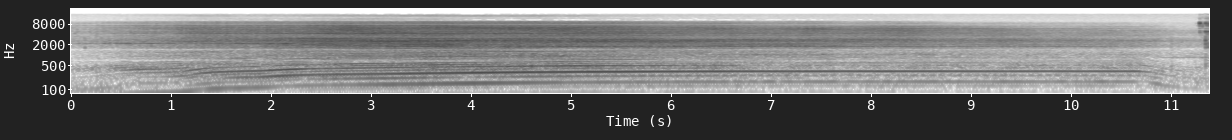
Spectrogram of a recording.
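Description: Small boat with a Suzuki 9.9 outboard motor getting up to planing, the engine revving up and holding a steady high drone, heard alone and fairly close before trailing off.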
